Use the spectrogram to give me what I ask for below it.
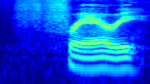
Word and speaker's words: Freire: Frary, I think.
